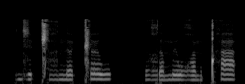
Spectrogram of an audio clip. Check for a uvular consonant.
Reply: present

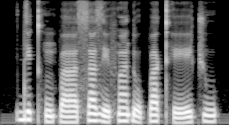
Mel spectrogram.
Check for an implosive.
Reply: present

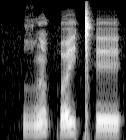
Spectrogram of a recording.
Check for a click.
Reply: present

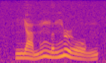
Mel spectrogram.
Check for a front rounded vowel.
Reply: absent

